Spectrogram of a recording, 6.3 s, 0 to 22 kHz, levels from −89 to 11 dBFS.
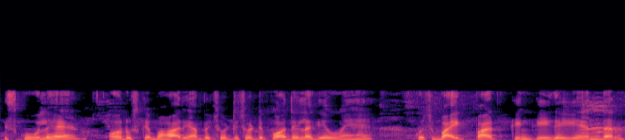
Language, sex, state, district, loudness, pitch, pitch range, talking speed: Hindi, female, Rajasthan, Jaipur, -18 LUFS, 220 Hz, 210-230 Hz, 190 wpm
